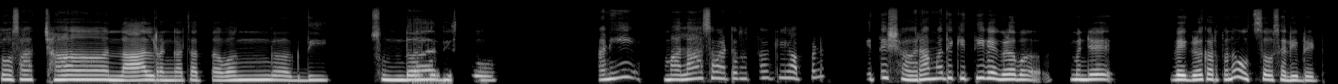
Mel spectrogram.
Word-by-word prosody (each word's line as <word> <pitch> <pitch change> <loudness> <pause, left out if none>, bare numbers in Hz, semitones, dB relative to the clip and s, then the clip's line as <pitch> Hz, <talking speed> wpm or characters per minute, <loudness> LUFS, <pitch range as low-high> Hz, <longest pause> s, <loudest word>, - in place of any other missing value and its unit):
तो 225 -1 +1
असा 220 +1 0 0.2
छान 220 0 +4
लाल 195 +1 +3
रंगाचा 190 0 -2 0.2
तवंग 205 +2 +3
अगदी 185 +1 -3 0.6
सुंदर 210 +1 +4
दिसतो. 200 -1 -4 1.1
आणि 245 +5 0 0.5
मला 225 +2 0
असं 285 +1 -6
वाटत 275 -1 -7
होतं, 295 +3 -11
की 305 +1 -9
आपण 315 +7 -14 0.5
इथे 245 +7 -5
शहरामध्ये 250 +4 0
किती 280 +2 -2
वेगळं 235 -5 +3
ब - - +2 0.5
म्हणजे 225 +1 +3 0.6
वेगळं 215 0 +5
करतो 225 -2 -1
ना 245 - +1
उत्सव 225 -2 -1
सेलिब्रेट. 190 -3 -1
220 Hz, 120 wpm, -18 LUFS, 205-240 Hz, 1.1 s, वेगळं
